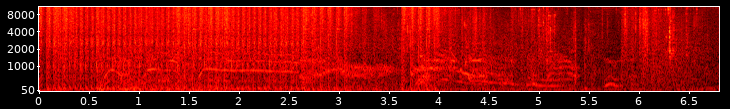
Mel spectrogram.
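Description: Gunfire bursts in the online shooter game Tom Clancy's The Division, rapid automatic fire crackling loud and continuous at first, then thinning into scattered shots while players talk over it.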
